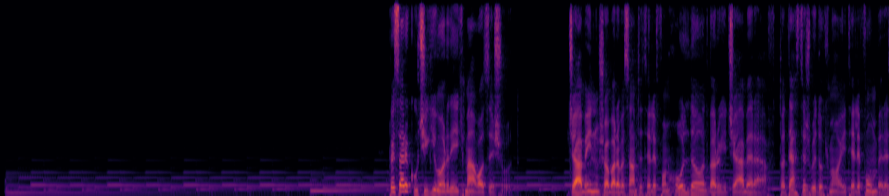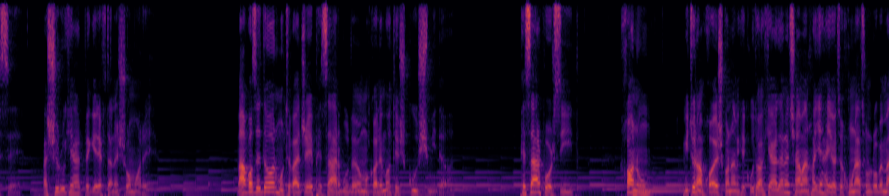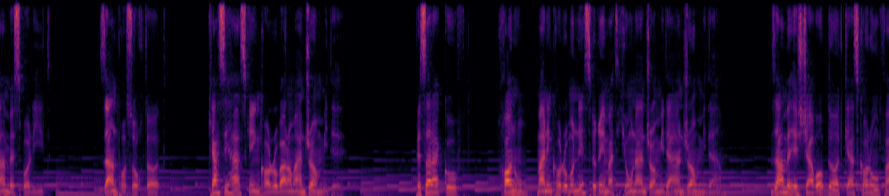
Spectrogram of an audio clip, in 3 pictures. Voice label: Persian Farsi male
